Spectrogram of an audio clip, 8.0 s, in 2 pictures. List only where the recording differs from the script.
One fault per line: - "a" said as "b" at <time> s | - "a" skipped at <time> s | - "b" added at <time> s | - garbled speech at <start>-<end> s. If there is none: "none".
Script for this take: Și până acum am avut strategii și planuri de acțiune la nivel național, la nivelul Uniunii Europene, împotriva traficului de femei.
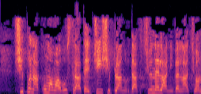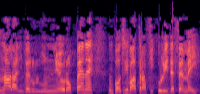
none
